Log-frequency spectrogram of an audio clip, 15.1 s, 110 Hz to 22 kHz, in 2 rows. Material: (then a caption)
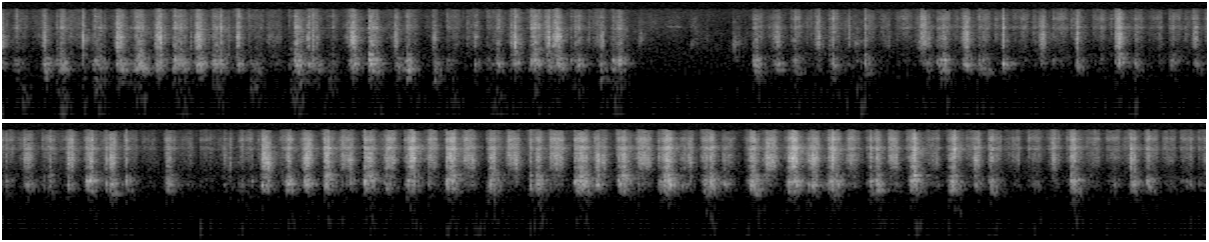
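Coated paper. A wooden stylus scratches quick, rhythmic strokes across a flat black-coated scratch art paper card held flat by one hand. The dry, bright rasping centers around 1.3 kHz with a hiss reaching high, repeating about four strokes per second. Brief pauses come near 4 and 8.5 seconds.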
